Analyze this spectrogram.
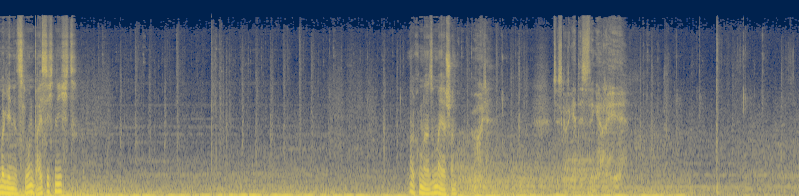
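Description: Footsteps crunch on gritty ground.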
